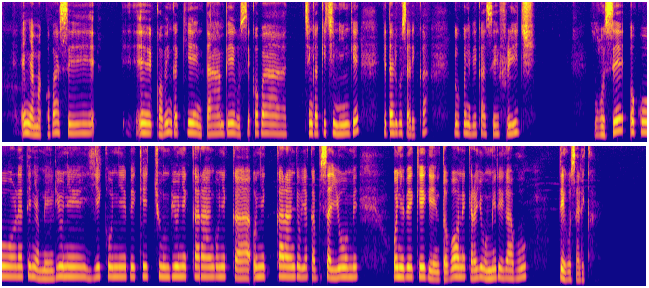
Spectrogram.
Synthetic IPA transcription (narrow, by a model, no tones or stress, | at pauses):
eɲamakoβase | koβeːŋɡakientaːmbeɣosekoβa | t͡ʃiŋɡakit͡ʃiɲiːŋɡeːtaliɣusa̰lika | iɣokoɲeβekasefɾid͡ʒ | ɣoseokoɾateɲamelioɲejekoɲeβeket͡ʃuːmbioɲekaɾaŋɡoɲekaoɲekaɾaːŋɡeojakaβisajome | oɲeβekeɣeːntoβonekeɾajomiɾeɣaβu | teɣosalekḁ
